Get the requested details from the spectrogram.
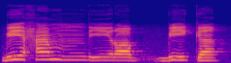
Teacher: Bihamdi, mim mati bertemu dengan dal. Cara bacanya jelas terang karena bacaan izhar safawi.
